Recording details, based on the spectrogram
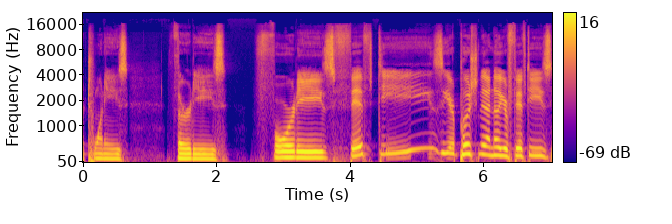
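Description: A man's voice: mid-range voice, a little mellow, clean tone, dry recording. A man in his forties with a cold, a financial advisor explaining retirement savings on a podcast in a folksy way, often calling listeners folks. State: has a cold.

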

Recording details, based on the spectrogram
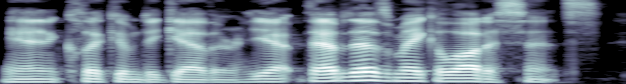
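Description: A man from the United States hosting a casual podcast interview, halting with many fillers and restarts. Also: sits low, fairly bright tone, clean tone, no echo, studio quality. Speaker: podcast host.

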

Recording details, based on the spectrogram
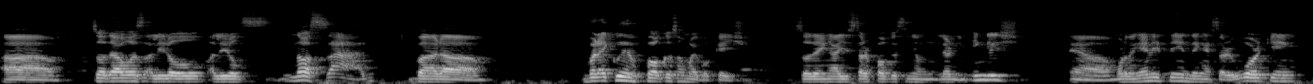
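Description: Earnest Ecuadorian man, halting. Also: mid-range voice, expressive. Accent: Ecuadorian Spanish. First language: Spanish. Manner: earnest, halting with fillers and repeated words. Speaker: seminarian. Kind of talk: personal vocation story.

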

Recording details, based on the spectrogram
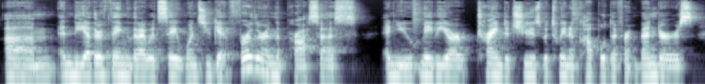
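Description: A woman's voice: low-pitched, level tone, brisk. A woman speaking as an interview guest, giving conversational, practical advice in a methodical, explanatory way. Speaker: podcast guest, data practitioner.

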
